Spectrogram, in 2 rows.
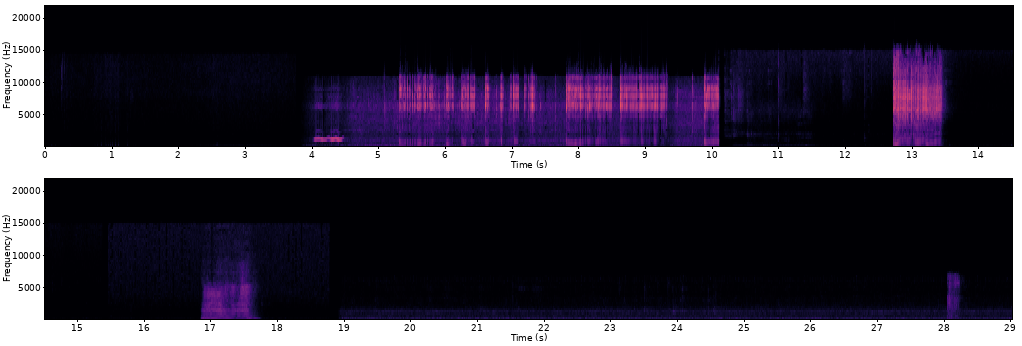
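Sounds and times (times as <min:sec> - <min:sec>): dog farting: 0:05.3 - 0:10.2, 0:12.7 - 0:13.6, 0:28.0 - 0:28.3.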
